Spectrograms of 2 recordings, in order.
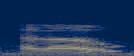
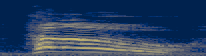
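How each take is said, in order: First: It is said as a rising question. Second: It is said as a forceful exclamation.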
